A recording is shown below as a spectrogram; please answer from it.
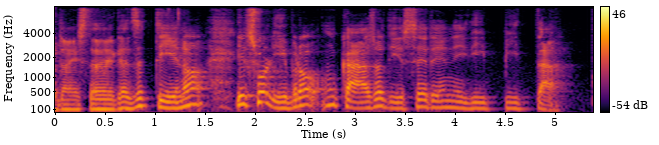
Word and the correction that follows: serendipità: Scusa se l'ho detto giusto. – Serendipità.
